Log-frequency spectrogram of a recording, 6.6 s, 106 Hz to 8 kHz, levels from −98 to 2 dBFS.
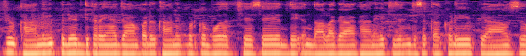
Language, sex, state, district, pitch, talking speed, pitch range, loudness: Hindi, male, Odisha, Malkangiri, 125 Hz, 220 wpm, 120-130 Hz, -17 LUFS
